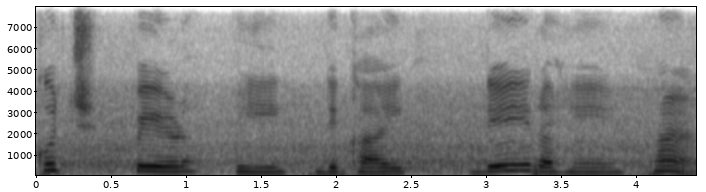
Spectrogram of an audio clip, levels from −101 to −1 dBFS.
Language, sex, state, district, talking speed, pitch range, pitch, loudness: Hindi, female, Madhya Pradesh, Dhar, 95 wpm, 210-240 Hz, 225 Hz, -15 LUFS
